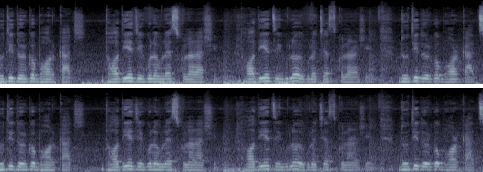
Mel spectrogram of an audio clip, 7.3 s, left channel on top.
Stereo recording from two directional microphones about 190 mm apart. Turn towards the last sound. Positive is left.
turn(degrees=35)  # may be behind; listen again after turning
